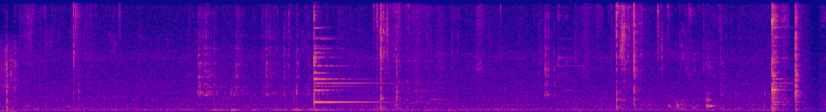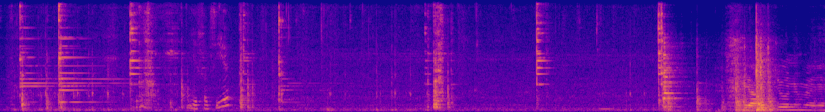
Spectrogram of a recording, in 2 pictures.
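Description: Rice and vegetables are layered into a cooking pot for Chinese biryani: scattered clinks and scrapes of a metal spoon against the pot, with quiet stretches between, and a louder rattle near the end.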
